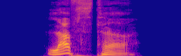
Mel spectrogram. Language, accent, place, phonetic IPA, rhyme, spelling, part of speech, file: German, Germany, Berlin, [ˈlafstɐ], -afstɐ, laffster, adjective, De-laffster.ogg
- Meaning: inflection of laff: 1. strong/mixed nominative masculine singular superlative degree 2. strong genitive/dative feminine singular superlative degree 3. strong genitive plural superlative degree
